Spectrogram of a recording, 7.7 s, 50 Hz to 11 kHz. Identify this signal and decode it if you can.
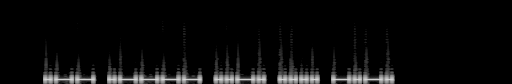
Morse code, heard as a keyed tone, about 15 wpm, 700 Hz. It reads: W1FHC
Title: USA Call Signs - 5 Characters - Repeated 3x - 15wpm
